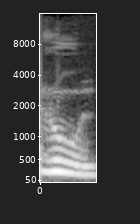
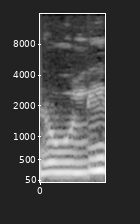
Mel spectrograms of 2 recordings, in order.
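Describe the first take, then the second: First: The word ends on the 'l' consonant. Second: The word ends with an added 'ee' vowel. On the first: The speaker calls it right. "हम इसे पढ़ेंगे रूल" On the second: The speaker calls it wrong. "रूली नहीं पढ़ेंगे"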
